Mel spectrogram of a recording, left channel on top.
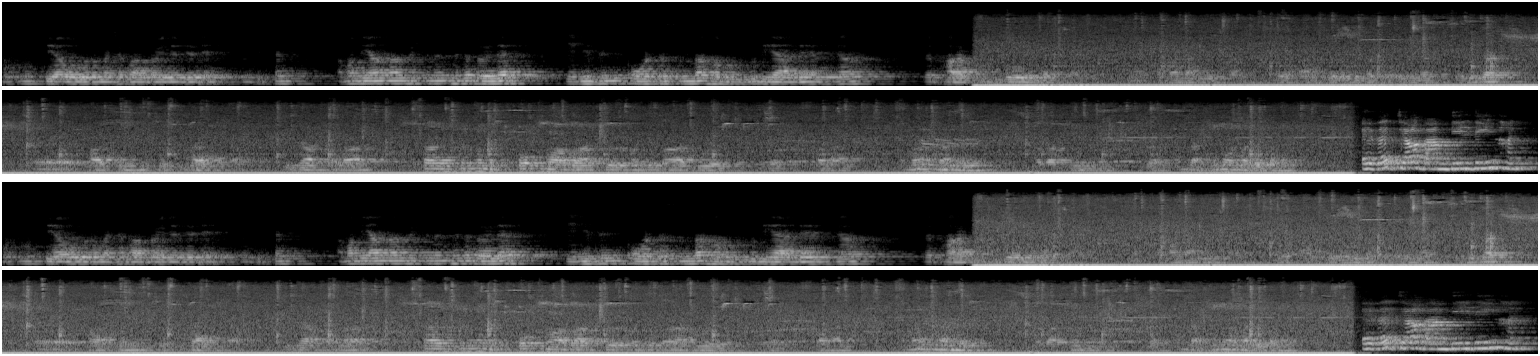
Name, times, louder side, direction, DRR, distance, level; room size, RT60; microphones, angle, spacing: voice 1, 0.0-2.5 2.7-2.9 3.4-5.1 5.6-8.6 9.2-10.8 11.1-15.0 15.6-19.0 19.6-23.1 23.5-23.8 24.3-25.0 25.7-26.5 26.8-28.2, left 1 dB, ahead, -4 dB, 2.1 m, -29 dB
sound 1, 9.7-28.9, right 3 dB, 20° right, 0.3 m, -21 dB
voice 2, 24.5-25.2 28.9-30.5, left 1 dB, 75° left, -3 dB, 1.5 m, -22 dB
8.7 x 7.5 x 6.1 m, 1.2 s
head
